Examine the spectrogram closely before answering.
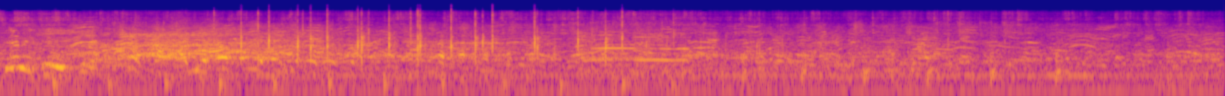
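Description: A crowd of adults and children chatters and calls out nearby outdoors.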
